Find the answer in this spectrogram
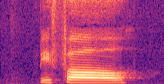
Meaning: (verb) 1. To fall upon; fall all over; overtake 2. To happen 3. To happen to 4. To fall; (noun) Case; instance; circumstance; event; incident; accident
- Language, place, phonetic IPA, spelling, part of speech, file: English, California, [bɪˈfɑl], befall, verb / noun, En-us-befall.ogg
